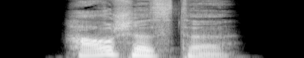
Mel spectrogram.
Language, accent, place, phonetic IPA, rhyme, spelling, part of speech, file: German, Germany, Berlin, [ˈhaʁʃəstə], -aʁʃəstə, harscheste, adjective, De-harscheste.ogg
- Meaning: inflection of harsch: 1. strong/mixed nominative/accusative feminine singular superlative degree 2. strong nominative/accusative plural superlative degree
